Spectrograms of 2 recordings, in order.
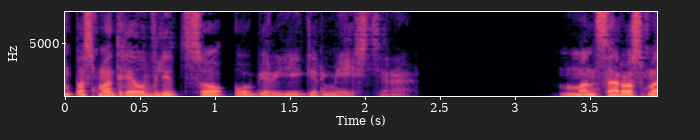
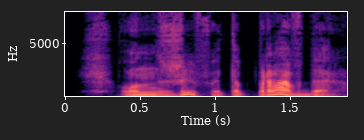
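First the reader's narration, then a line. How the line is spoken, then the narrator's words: Plain. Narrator (Russian): сказал он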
